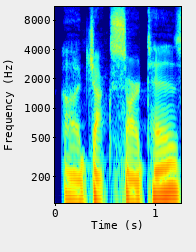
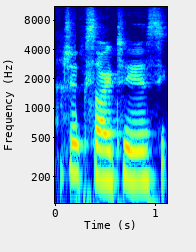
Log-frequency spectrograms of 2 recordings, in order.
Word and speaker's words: Jaxartes: So the name of the river in Greek is Jaxartes. So it's spelled j a x a r t e s. Does that make sense? Am I pronouncing that kind of close to right? Probably not, but like like Yaxartes maybe like like Yeah, yeah, what is it? Yaxartes. Yeah, it's oh, it's Yaxartes.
